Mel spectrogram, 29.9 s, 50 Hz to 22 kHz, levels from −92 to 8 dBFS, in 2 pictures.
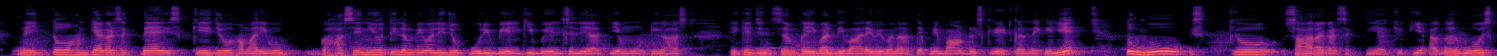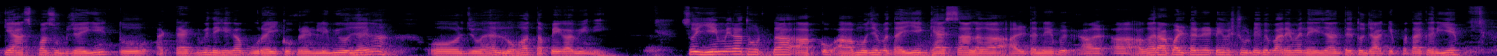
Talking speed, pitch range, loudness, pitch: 195 wpm, 125-145 Hz, -27 LUFS, 135 Hz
